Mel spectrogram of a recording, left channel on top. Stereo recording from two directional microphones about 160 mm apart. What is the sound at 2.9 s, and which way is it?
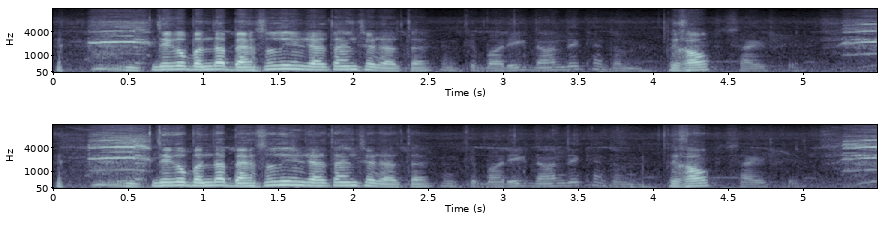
Speech, 75° left (ahead or behind).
